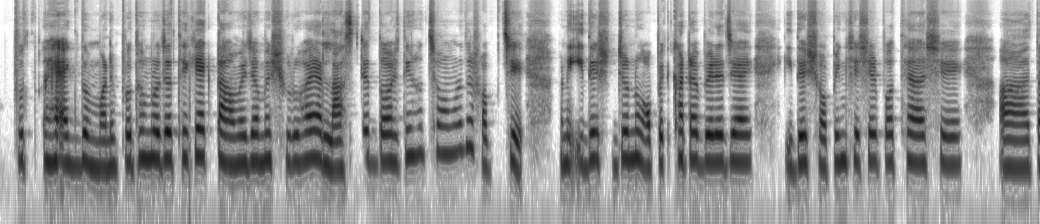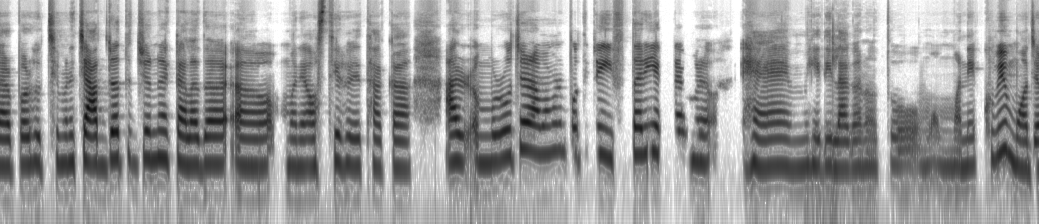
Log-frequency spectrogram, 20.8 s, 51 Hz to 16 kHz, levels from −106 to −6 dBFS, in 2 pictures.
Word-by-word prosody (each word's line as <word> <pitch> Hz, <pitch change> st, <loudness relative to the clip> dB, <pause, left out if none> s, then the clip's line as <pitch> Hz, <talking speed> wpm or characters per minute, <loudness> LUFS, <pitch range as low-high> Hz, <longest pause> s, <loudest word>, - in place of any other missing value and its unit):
পোত 260 Hz, 0 st, -5 dB, 0.2 s
হ্যাঁ, 250 Hz, -, +8 dB
একদম 240 Hz, +2 st, -1 dB
মানে 215 Hz, +1 st, -1 dB
১ম 255 Hz, +3 st, -1 dB
রোজা 270 Hz, 0 st, +5 dB
থেকে 275 Hz, +1 st, 0 dB
একটা 270 Hz, -, 0 dB
আমেজ, 240 Hz, +1 st, -2 dB
আমেজ 260 Hz, +1 st, -1 dB
শুরু 250 Hz, 0 st, -4 dB
হয়। 275 Hz, +1 st, +4 dB
আর 265 Hz, -, +1 dB
last 210 Hz, +1 st, +3 dB
এর 260 Hz, -, -9 dB
১০ 255 Hz, 0 st, +2 dB
দিন 290 Hz, -, -2 dB
হচ্ছে 310 Hz, +1 st, -1 dB
আমার 310 Hz, -1 st, -4 dB
মনে 325 Hz, -, -7 dB
হয় 365 Hz, -, -10 dB
যে 365 Hz, -, -3 dB
সবচেয়ে 220 Hz, -, +3 dB, 0.4 s
মানে 240 Hz, -, -3 dB
ঈদের 265 Hz, +2 st, +1 dB, 0.2 s
জন্য 275 Hz, 0 st, 0 dB, 0.2 s
অপেক্ষাটা 265 Hz, +4 st, 0 dB
বেড়ে 250 Hz, 0 st, +5 dB
যায়। 250 Hz, 0 st, +2 dB, 0.4 s
ঈদের 245 Hz, +3 st, +2 dB
shopping 240 Hz, +3 st, -3 dB
শেষের 255 Hz, 0 st, 0 dB
পথে 255 Hz, +1 st, -4 dB
আসে। 245 Hz, 0 st, 0 dB, 0.6 s
আ -, -, +2 dB, 0.3 s
তারপর 225 Hz, +1 st, 0 dB
হচ্ছে 240 Hz, -, 0 dB
মানে 245 Hz, +1 st, -4 dB
চাঁদ 240 Hz, -1 st, +9 dB
রাতের 270 Hz, 0 st, +1 dB
জন্য 275 Hz, -1 st, -1 dB
একটা 250 Hz, -, 0 dB
আলাদা 235 Hz, +1 st, 0 dB, 0.3 s
আ -, -, +3 dB, 0.5 s
মানে 220 Hz, 0 st, -5 dB
অস্থির 250 Hz, +3 st, +3 dB
হয়ে 225 Hz, -1 st, -5 dB
থাকা। 220 Hz, 0 st, -3 dB, 0.5 s
আর 255 Hz, -, +5 dB, 0.3 s
ম -, -, -8 dB
রোজার 340 Hz, +5 st, +2 dB
আমার 310 Hz, 0 st, -3 dB
মনে 335 Hz, -, -7 dB
হয় 330 Hz, -, -21 dB
প্রতিটা 315 Hz, +1 st, -5 dB
ইফতারই 305 Hz, +3 st, -1 dB
একটা 280 Hz, -, -6 dB, 0.2 s
মানে 250 Hz, -1 st, -4 dB, 0.4 s
হ্যাঁ, 225 Hz, -1 st, -1 dB, 0.2 s
মেহেদি 225 Hz, 0 st, -6 dB
লাগানো 220 Hz, +2 st, -6 dB, 0.2 s
তো -, -, -14 dB, 0.3 s
ম -, -, -17 dB, 0.3 s
মানে 225 Hz, -, -4 dB, 0.2 s
খুবই 310 Hz, +5 st, +6 dB
মজা। 215 Hz, 0 st, 0 dB
250 Hz, 190 wpm, -22 LUFS, 230-270 Hz, 0.6 s, চাঁদ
